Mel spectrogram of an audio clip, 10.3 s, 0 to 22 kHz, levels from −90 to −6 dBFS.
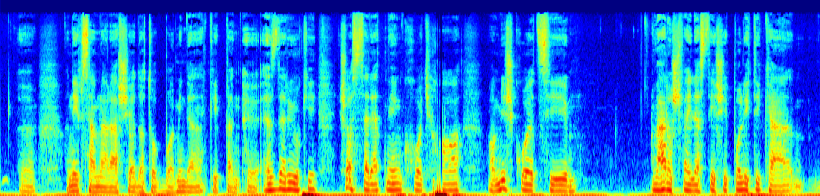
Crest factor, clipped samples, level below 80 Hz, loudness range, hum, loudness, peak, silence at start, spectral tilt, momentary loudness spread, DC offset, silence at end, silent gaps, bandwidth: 18 dB; under 0.1%; -24 dBFS; 2 LU; none; -23 LUFS; 0 dBFS; 0 s; -5 dB/octave; 11 LU; under 0.1%; 0 s; none; 17 kHz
